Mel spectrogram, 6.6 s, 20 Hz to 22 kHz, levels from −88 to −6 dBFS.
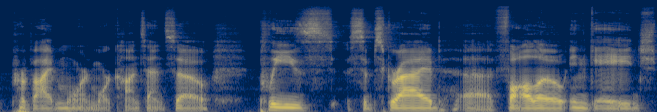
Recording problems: none

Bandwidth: 17 kHz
